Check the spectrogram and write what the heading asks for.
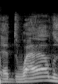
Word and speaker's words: Edouard: E-D-O-U-A-R-D.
